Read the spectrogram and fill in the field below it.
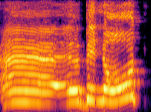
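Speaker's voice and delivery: put-on Scottish accent, very high and drawn out. Retelling a conversation, quoting a woman's reply in a scottish accent. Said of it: "doing a what it seems to be a Scottish accent".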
